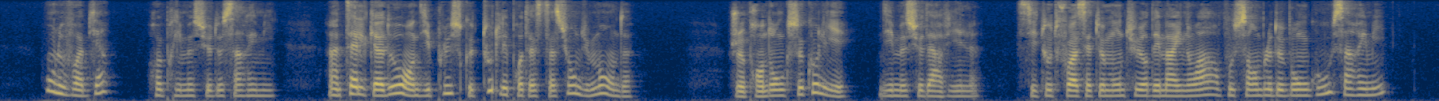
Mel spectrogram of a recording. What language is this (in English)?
French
